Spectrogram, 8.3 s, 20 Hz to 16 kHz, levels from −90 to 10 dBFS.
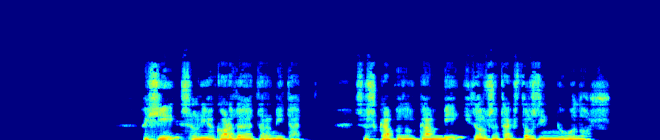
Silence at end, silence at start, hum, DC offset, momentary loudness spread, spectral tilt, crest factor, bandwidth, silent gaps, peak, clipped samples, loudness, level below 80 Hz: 0.65 s; 1.8 s; none; under 0.1%; 10 LU; -6 dB/octave; 18 dB; 8.8 kHz; 4.00-4.06 s; -6 dBFS; under 0.1%; -23 LUFS; -60 dBFS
